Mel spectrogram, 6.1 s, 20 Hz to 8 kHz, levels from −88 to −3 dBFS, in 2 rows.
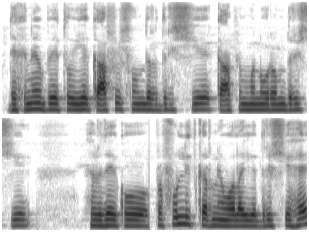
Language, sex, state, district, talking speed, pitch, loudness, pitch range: Hindi, male, Bihar, Muzaffarpur, 175 wpm, 150 Hz, -24 LUFS, 150-155 Hz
